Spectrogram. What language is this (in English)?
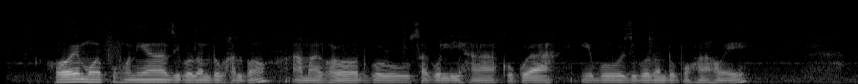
Assamese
